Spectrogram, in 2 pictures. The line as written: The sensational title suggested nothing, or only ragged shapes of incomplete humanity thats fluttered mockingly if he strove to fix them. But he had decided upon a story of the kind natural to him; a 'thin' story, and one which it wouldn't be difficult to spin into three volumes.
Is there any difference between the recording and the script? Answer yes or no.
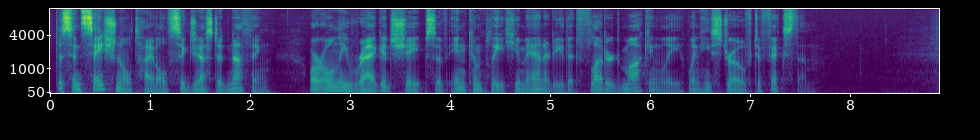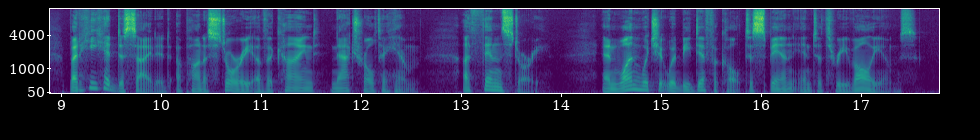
yes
